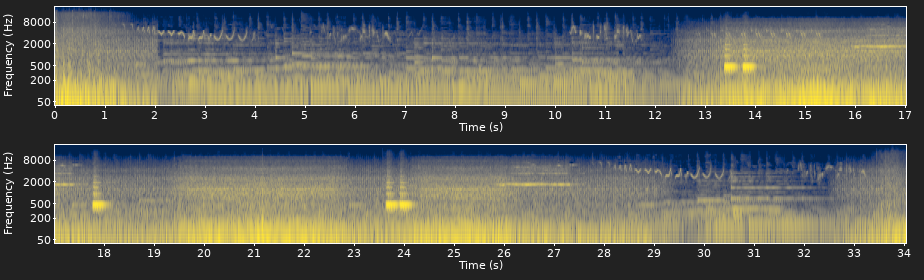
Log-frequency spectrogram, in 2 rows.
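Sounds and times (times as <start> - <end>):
truck engine rumbling: 0.0 - 3.8, 12.2 - 30.8, 31.5 - 34.0
horn toots: 13.2 - 14.9, 15.8 - 18.4, 23.5 - 27.6.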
